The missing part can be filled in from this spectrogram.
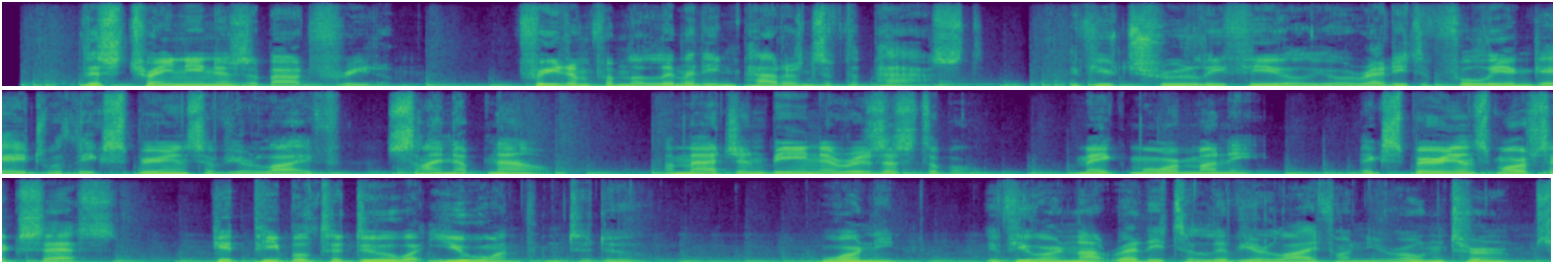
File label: E-learning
